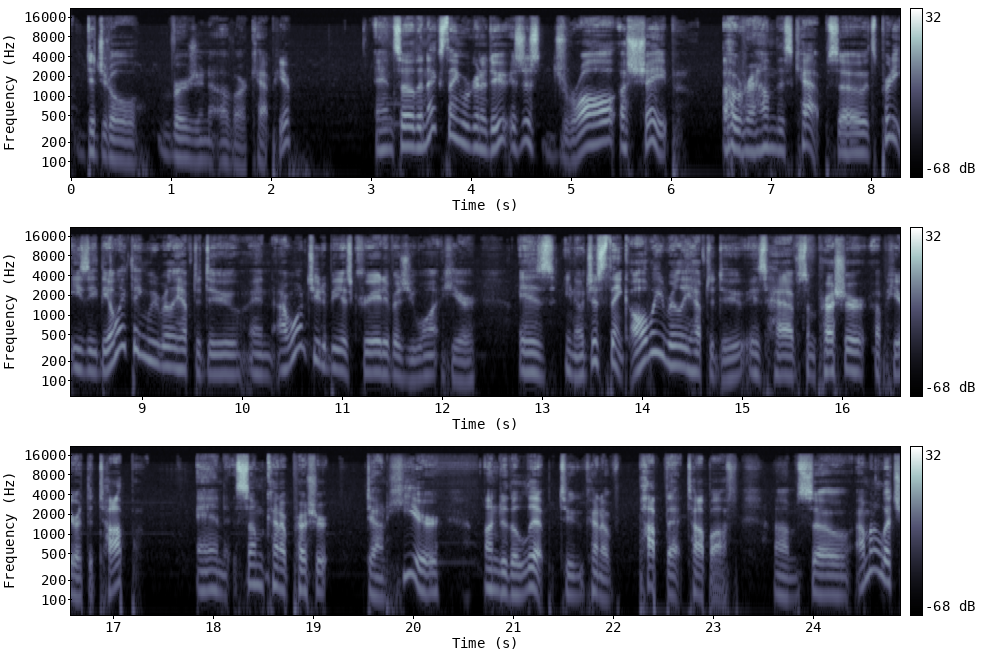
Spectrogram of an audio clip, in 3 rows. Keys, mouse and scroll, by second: 1.0 click, 1.2-2.9 drag, 3.4-5.0 middle drag, 5.0 KP_1, 6.8-7.6 scroll down 2, 7.6-10.0 scroll down 1.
